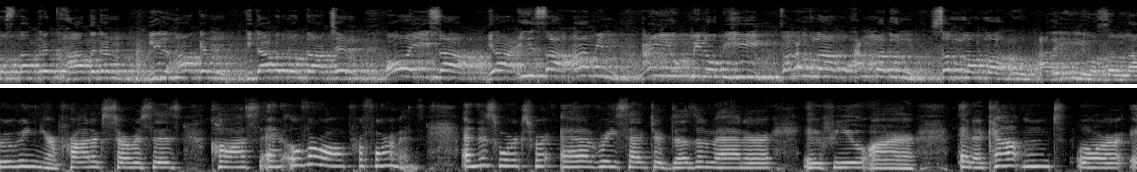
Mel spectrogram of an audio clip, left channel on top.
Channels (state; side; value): different; both; correlation 0.01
